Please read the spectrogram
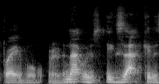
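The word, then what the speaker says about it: Braeval: We had a independent bottle of a Bravville. Have you I don't know if you pronounced that right. Braval.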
